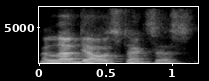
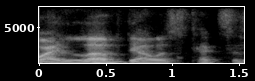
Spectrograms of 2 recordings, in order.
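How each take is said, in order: First: Said in the usual way. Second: I love Dallas, Texas, said slowly with every word drawn out and a low finish. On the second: Shown as a demonstration. Co-host savoring his love for Dallas, drawn out slowly. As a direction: linger lovingly over "love" and "Dallas". Repeats line to play on it.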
